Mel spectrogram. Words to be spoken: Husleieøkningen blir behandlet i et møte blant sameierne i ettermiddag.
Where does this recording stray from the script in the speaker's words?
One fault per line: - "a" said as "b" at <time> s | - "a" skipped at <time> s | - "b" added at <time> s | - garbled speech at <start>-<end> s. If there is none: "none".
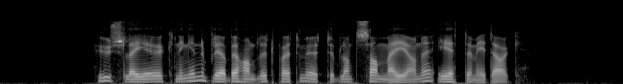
- "i" said as "på" at 2.8 s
